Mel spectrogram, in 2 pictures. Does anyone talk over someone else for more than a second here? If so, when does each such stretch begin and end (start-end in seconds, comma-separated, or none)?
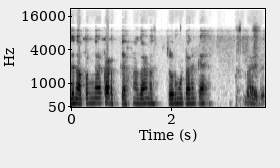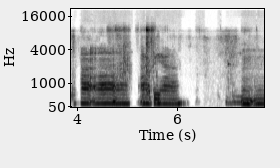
none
